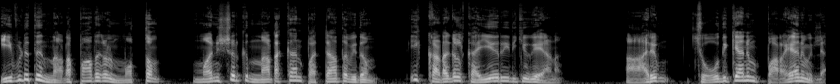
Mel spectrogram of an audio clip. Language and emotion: Malayalam, disgusted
